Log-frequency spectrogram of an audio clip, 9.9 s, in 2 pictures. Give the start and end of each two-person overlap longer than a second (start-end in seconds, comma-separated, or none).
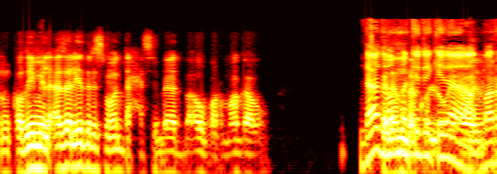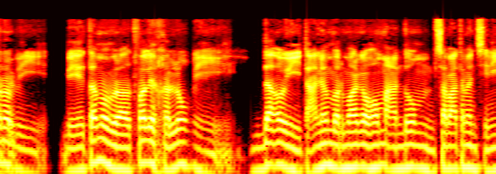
3.7-5.2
